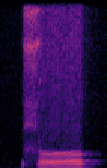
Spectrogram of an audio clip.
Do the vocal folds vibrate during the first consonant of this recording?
no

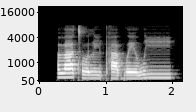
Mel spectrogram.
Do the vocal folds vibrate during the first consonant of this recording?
yes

